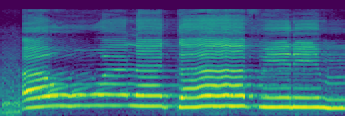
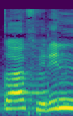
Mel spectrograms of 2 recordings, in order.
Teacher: अव्वल काफिरिम, अलिफ मद्दा, काफिरिम, अव्वल काफिरिम اب کافرن نہیں کرنا، میم میں تبدیل کر دینا ہے تنوین کو ، کافرن بھی بھی پڑھ سکتے ہیں، وقف بھی کر سکتے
